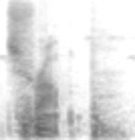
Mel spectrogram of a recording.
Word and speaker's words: Trump: And then finally, there is no vogal de apoio. So you don't want to say the E at the end. The last sound is the P sound, the P. So we're saying Trump.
